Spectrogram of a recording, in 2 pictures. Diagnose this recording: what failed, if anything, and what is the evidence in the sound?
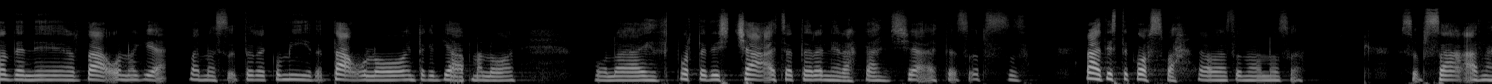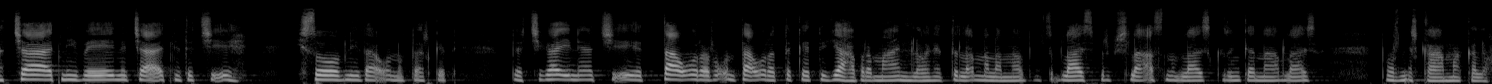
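Frames went missing in transit, which points to AAC frame loss with concealment. At 1.61 to 1.90 s, a 260 ms gap decays toward silence and fades back. Then 4.51 to 4.63 s, 14.59 to 14.66 s and 28.97 to 29.04 s are brief phasey smears where the decoder reuses the last good spectrum.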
